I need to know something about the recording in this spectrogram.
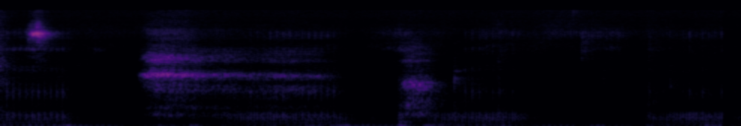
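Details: Petted male house cat lying in a lap in the evening, purring with a low continuous rumble while hands sweep over his fur in loud whooshing strokes.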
